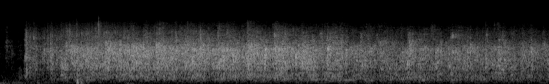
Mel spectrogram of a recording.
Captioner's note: applause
